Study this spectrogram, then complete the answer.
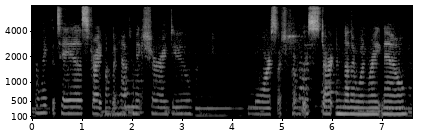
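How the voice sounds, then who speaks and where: Music plays in the background. A woman talks at a moderate pace in a fairly low pitch with ordinary pitch variation. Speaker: artist streaming a drawing session. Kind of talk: casual live stream chat while drawing. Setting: live stream.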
